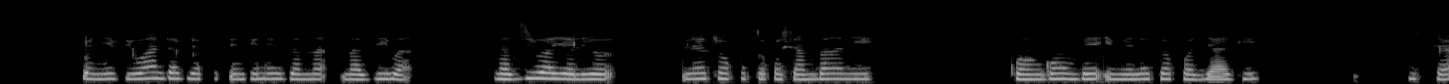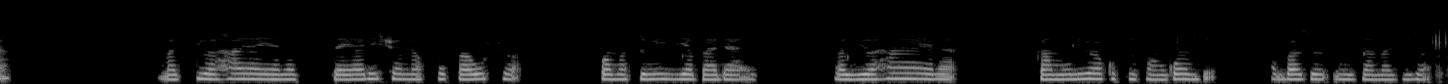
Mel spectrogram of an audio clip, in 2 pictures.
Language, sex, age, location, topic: Swahili, female, 18-24, Wajir, agriculture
